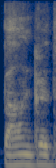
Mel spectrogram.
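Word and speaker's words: Ballingrud: So it's Nathan Ballingrad, I think. Ballingrad, it's pronounced.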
